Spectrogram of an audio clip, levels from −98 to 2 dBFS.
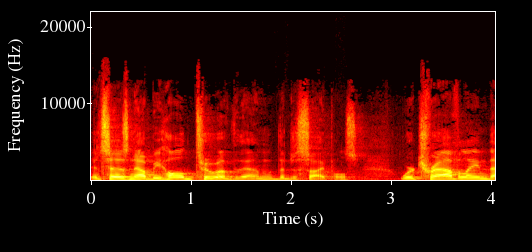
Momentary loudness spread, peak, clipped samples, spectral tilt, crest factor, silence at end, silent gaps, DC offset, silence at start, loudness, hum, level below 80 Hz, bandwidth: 16 LU; -6 dBFS; under 0.1%; -4 dB/octave; 16 dB; 0 s; none; under 0.1%; 0 s; -23 LUFS; none; -74 dBFS; 13.5 kHz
